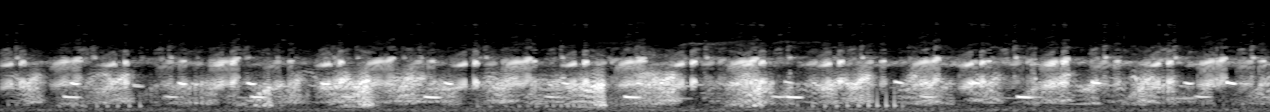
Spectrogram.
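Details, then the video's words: A chorus of many frogs croaking together, layered rattling pulses and brief whistle-like notes overlapping continuously, loudness rising and falling in waves. "FROGS CROAKING"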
